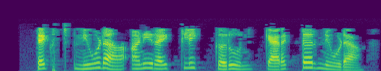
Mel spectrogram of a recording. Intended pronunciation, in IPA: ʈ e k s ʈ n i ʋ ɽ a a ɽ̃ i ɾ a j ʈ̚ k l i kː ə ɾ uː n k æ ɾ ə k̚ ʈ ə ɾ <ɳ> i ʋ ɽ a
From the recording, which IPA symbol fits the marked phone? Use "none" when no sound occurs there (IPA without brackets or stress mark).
n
